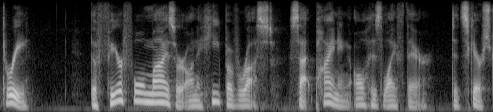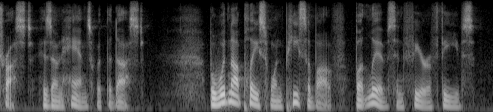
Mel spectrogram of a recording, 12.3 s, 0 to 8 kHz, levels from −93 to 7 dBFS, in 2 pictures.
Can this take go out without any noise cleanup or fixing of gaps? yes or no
yes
